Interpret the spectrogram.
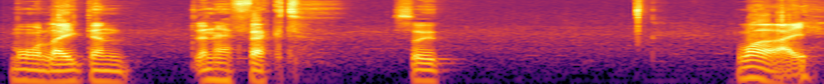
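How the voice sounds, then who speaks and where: Low-voiced young man commenting on a game. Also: steady tone, creaky. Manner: halting, repeats words. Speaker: let's player streaming a playthrough. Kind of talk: casual game commentary, reading some dialogue aloud.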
